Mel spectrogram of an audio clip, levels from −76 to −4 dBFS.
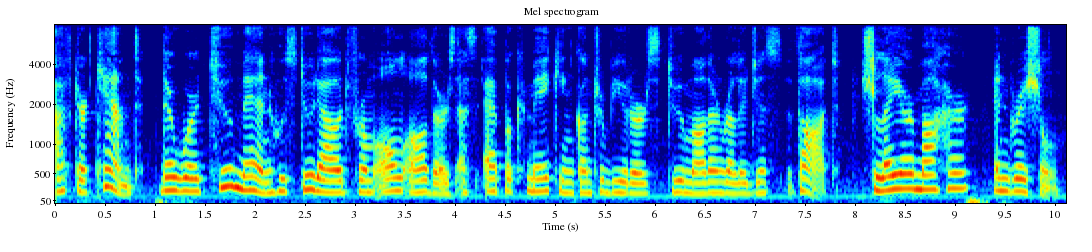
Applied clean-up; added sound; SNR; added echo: none; none; none; none.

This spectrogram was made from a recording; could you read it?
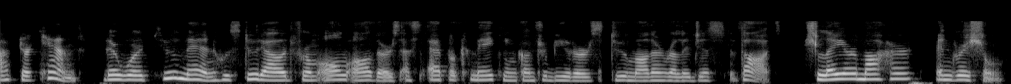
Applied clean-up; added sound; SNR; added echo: neural mask model Resemble Enhance denoiser.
